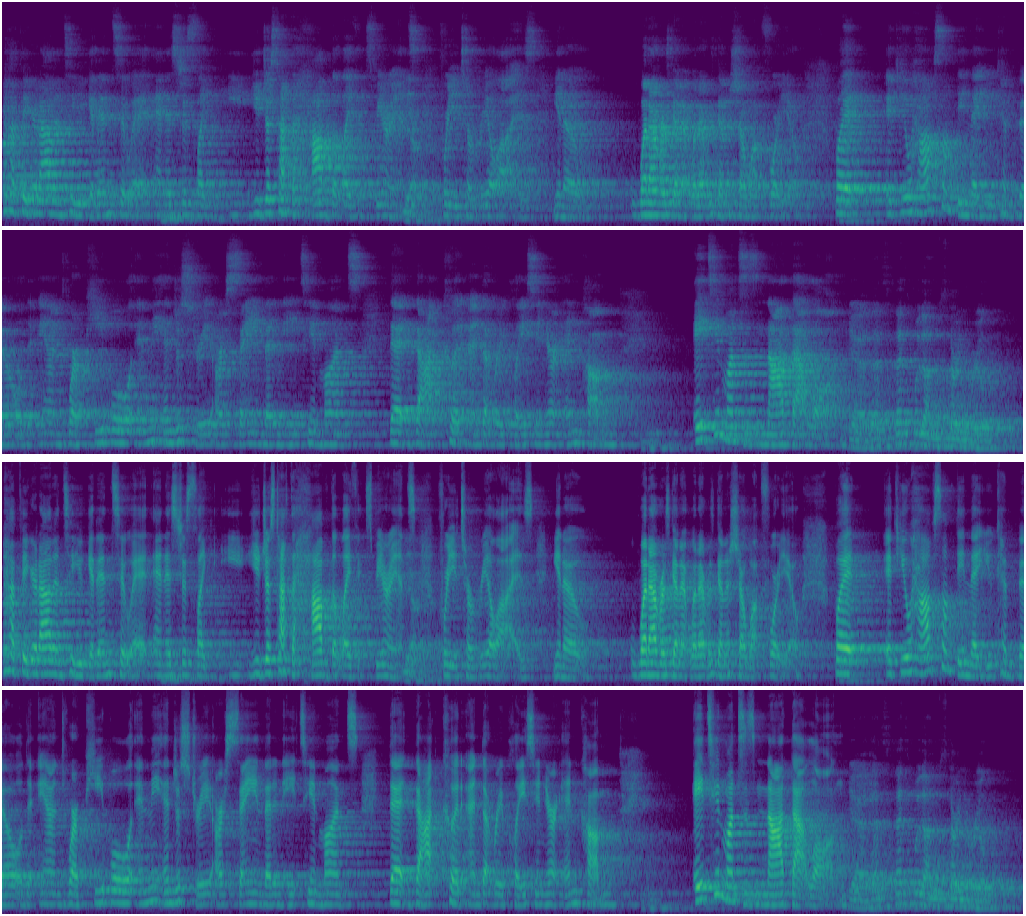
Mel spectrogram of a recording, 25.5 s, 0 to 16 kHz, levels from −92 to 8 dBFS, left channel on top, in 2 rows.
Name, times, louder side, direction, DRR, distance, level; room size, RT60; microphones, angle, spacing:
voice 1, 0.0-4.4 4.7-7.3 7.9-10.6 11.0-20.8 21.4-23.3, right 6 dB, 85° right, 10 dB, 0.5 m, -33 dB
voice 2, 23.3-25.1, equal, 10° right, -2 dB, 1.1 m, -41 dB
12.5 x 5.5 x 4.8 m, 2.6 s
head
